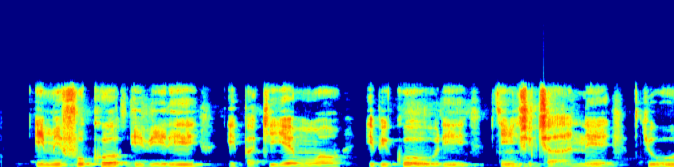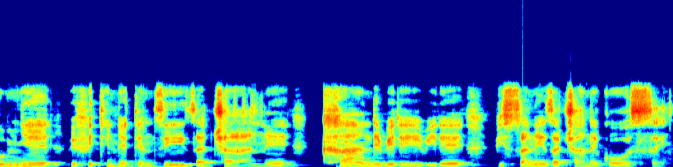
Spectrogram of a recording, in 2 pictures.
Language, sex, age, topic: Rundi, male, 25-35, agriculture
